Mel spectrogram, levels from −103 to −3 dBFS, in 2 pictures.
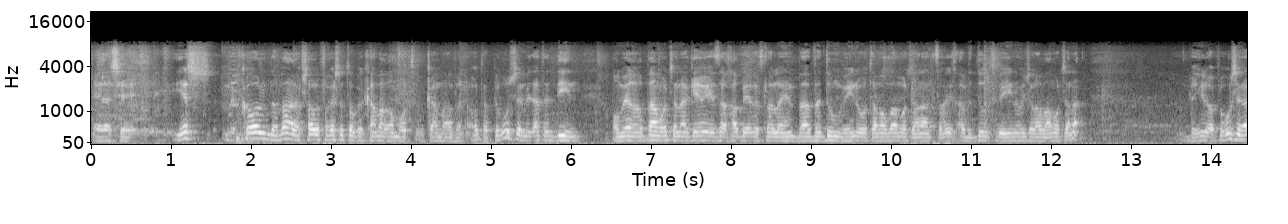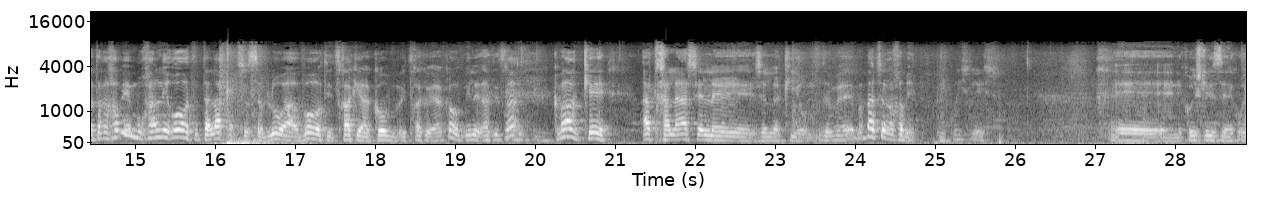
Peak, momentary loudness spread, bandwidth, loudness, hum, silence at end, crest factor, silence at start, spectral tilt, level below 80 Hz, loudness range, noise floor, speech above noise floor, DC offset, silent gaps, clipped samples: -2 dBFS; 15 LU; 9 kHz; -18 LUFS; none; 0 s; 16 dB; 0 s; -4.5 dB/octave; -34 dBFS; 7 LU; -40 dBFS; 23 dB; under 0.1%; none; under 0.1%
